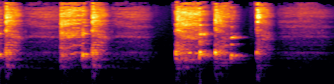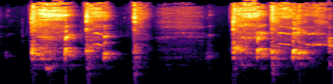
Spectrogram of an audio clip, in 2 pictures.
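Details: Girl coughing: repeated bursts of harsh coughing and throat clearing in four clusters, with hawking and spitting sounds between them.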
